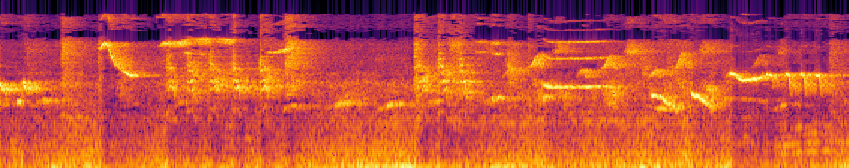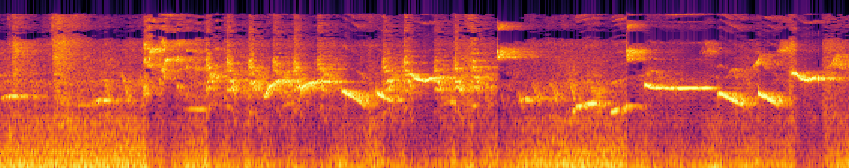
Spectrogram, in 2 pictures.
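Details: Greater green leafbird, a kept bird singing uncovered, pours out a fast, varied run of whistles, slurred rising and falling notes and buzzy chatter, many notes per second over eleven seconds without a real break.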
